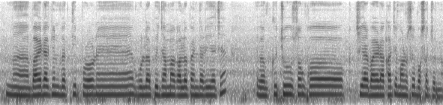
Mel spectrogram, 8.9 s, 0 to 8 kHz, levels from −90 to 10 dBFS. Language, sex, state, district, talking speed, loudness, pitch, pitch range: Bengali, male, West Bengal, Kolkata, 155 wpm, -15 LUFS, 195 Hz, 185-205 Hz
